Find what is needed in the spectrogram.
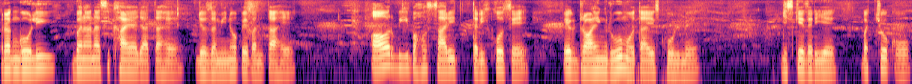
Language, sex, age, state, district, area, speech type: Urdu, male, 30-45, Uttar Pradesh, Lucknow, urban, spontaneous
